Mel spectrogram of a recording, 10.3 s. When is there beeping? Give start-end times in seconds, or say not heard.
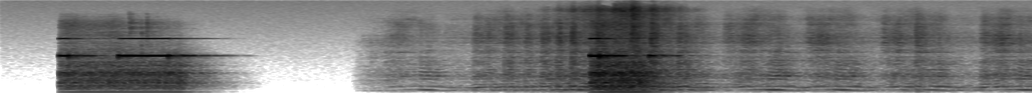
0.6-1.9, 5.8-6.5.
